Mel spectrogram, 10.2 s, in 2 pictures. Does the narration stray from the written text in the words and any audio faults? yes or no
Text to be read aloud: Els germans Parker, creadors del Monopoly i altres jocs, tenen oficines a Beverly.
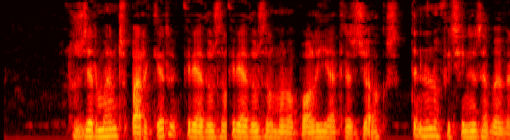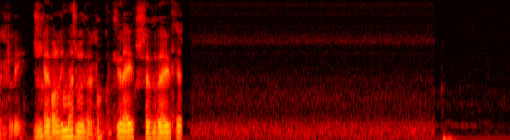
yes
